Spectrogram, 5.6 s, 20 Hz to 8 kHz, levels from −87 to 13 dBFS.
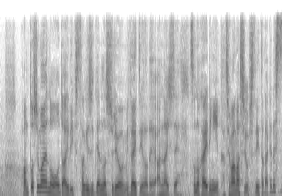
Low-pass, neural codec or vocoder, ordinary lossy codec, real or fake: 7.2 kHz; codec, 16 kHz, 1 kbps, X-Codec, HuBERT features, trained on LibriSpeech; none; fake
